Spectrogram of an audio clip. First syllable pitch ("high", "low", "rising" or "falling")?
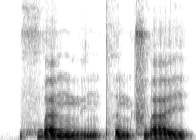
high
